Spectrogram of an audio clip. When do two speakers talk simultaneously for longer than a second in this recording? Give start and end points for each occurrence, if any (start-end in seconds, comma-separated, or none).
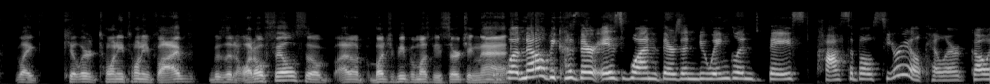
none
